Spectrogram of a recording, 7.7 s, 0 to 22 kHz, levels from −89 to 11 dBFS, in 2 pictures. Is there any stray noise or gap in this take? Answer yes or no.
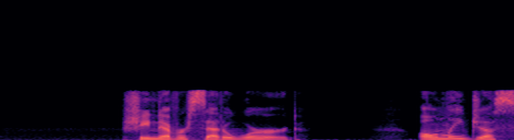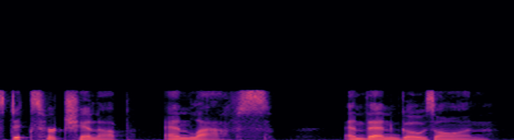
no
